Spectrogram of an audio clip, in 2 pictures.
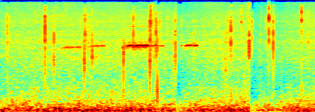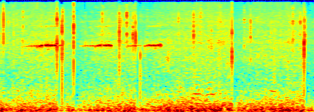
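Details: Cricket calling outdoors at night beside a crackling wood fire: thin, high, steady trills come in short bursts, clustered twice in the clip, while sharp pops and snaps of burning logs run throughout over a low rumbling background.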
